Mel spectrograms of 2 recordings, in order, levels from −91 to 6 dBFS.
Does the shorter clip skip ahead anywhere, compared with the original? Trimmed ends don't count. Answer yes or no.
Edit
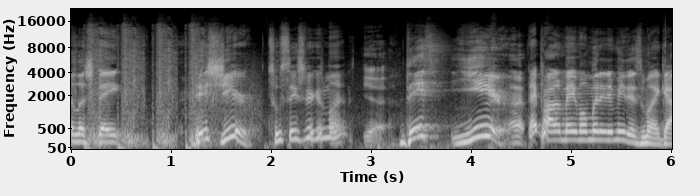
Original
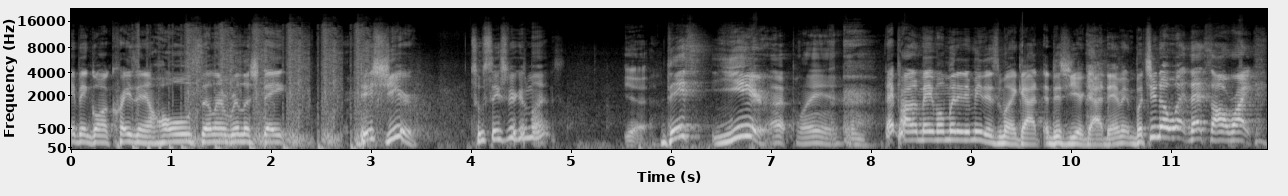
yes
